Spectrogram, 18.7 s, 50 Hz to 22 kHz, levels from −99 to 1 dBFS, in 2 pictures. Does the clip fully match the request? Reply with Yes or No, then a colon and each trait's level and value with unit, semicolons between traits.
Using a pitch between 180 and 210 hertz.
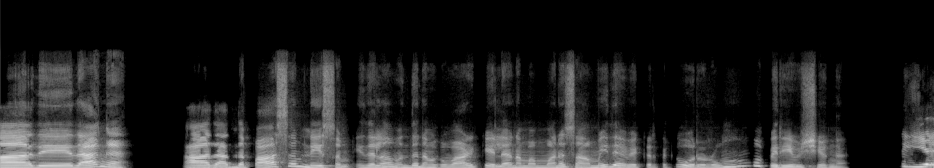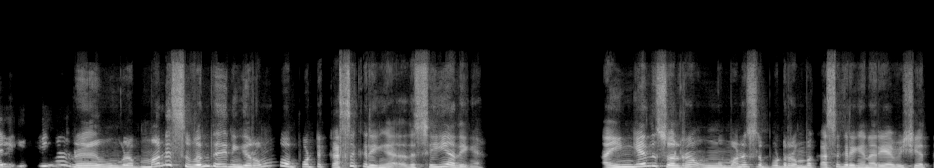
No: high, 220 Hz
